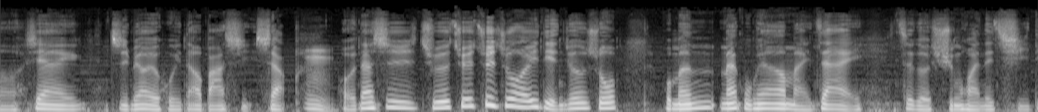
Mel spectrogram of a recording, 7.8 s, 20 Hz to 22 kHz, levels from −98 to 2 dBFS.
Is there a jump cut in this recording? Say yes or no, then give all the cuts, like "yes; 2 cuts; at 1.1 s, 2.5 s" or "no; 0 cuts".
no; 0 cuts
